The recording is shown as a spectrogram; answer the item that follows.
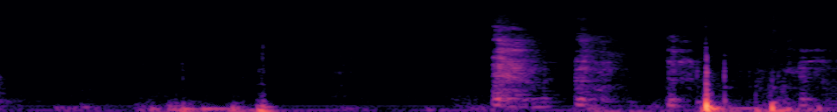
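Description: A person coughs once, about two and a half seconds in, with faint low rumbles earlier. A sharp single knock follows about a second later.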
